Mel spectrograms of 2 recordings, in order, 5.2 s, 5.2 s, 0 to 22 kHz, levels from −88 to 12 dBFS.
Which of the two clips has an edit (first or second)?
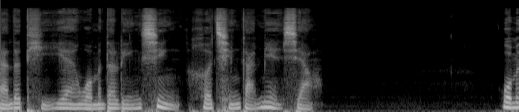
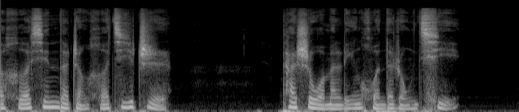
second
